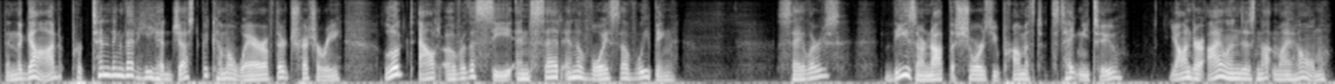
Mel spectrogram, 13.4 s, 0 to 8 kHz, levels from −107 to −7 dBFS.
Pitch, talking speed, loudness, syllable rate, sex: 135 Hz, 195 wpm, -22 LUFS, 5.8 syllables/s, male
